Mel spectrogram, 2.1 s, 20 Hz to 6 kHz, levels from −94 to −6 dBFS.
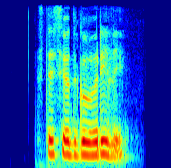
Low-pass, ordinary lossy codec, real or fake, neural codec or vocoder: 5.4 kHz; AAC, 24 kbps; fake; codec, 16 kHz, 4.8 kbps, FACodec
